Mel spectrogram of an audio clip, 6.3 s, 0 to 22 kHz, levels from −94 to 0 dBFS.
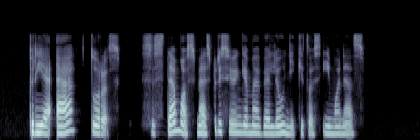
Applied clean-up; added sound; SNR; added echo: none; none; none; none.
